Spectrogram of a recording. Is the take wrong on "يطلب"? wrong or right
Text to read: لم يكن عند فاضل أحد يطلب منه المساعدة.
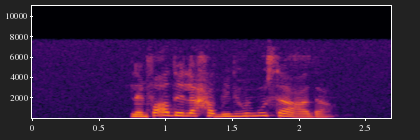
wrong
